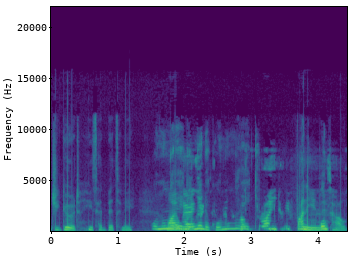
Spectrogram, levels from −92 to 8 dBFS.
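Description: A steady train of small ticks runs through this speech clip from 0.07 s to 4.41 s, one every 62 ms, some seventy in all, audible only where there is signal. These are periodic USB or driver dropouts. At each tick roughly 2 ms of audio is skipped outright rather than filled with silence, so the waveform jumps and clicks. The rigid spacing points to a background task stalling the USB bus or audio driver on a fixed cycle. Between 1.94 s and 3.61 s the voice repeatedly sinks and breaks up, falling by as much as about 30 dB and losing around a second and a half of level in patches. This is speech suppressed in double talk, likely from an echo canceller that, with the far side talking at the same time, could not separate its own talker from the loudspeaker return and pulled everything down together. From 2.02 s to 2.23 s a delayed copy of the voice arrives 380 ms late and fairly loud, only about 5 dB below the speech. 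A second, much fainter copy with the same 380 ms lag appears from 4.00 s to 4.26 s, about 35 dB down. Both are echo leak, likely where a loudspeaker-playing endpoint's canceller let part of its microphone pickup through and sent it back.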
